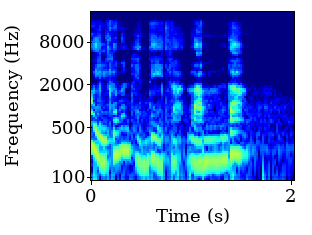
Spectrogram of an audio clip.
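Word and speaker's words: λ: 요게 람다라고 읽으면 된대 얘들아. 람다.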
